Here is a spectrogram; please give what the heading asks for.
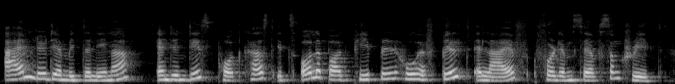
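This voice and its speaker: A woman hosting a podcast, chatty and quick to laugh in a casual interview. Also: mid-range voice, mellow. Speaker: podcast host.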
